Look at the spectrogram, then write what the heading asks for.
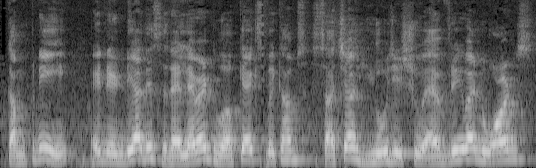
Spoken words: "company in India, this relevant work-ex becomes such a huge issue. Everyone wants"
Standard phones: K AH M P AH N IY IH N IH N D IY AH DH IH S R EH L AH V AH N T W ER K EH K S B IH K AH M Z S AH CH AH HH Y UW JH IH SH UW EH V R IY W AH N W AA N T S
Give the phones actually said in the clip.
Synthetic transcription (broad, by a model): K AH M P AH N IY IH N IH N D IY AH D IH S R EH L AH V AH N T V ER K EH K S B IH K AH M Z S AH CH AH HH Y UW JH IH SH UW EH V R IY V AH N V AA N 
